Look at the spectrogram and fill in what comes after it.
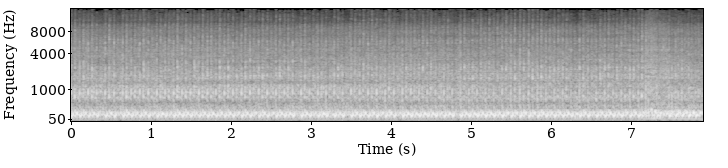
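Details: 2012 Harley-Davidson Dyna Switchback FLD just after new battery and oil service: even, thumping V-twin idle at a steady beat with no knocking or clatter; normal idle.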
